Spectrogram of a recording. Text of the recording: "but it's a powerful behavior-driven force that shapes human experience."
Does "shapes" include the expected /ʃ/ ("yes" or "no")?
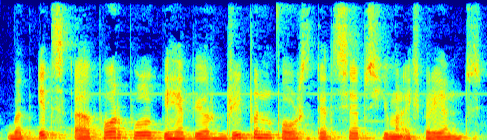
no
